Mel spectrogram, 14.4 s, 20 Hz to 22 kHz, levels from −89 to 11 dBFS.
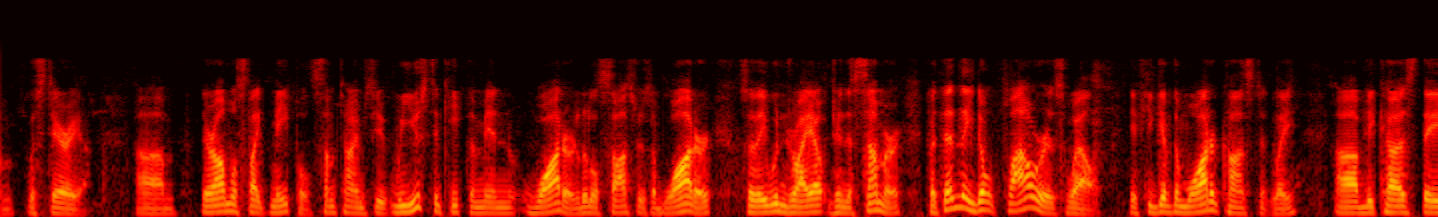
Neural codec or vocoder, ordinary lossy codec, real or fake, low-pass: none; AAC, 32 kbps; real; 7.2 kHz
